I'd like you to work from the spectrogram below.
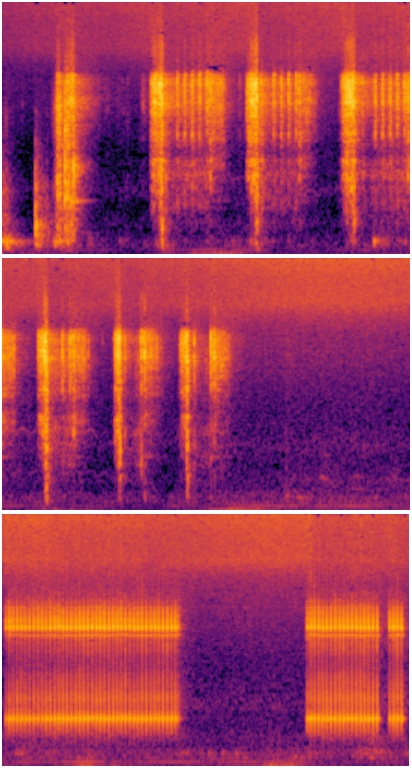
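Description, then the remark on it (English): A telephone being dialed to call City Hall: several quick bursts of clicking over about six seconds, then a steady ringing tone sounds twice with a pause between, clear, with no voices. “Use your phone a minute, Mac.”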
